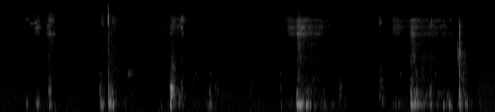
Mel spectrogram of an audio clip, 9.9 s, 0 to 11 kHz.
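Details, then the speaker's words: Short, irregular snoring breaths with a hissy nasal edge every one to two seconds in a quiet room, from a sleeping 37.5-pound dog, supposedly a red Boston terrier, probably mixed. "can you hear him snoring"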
